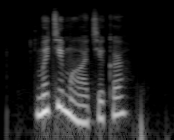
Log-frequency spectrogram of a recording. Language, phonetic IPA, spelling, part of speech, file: Russian, [mətʲɪˈmatʲɪkə], математика, noun, Ru-математика.ogg
- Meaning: 1. mathematics 2. genitive/accusative singular of матема́тик (matemátik)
